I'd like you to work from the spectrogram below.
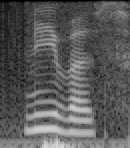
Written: nevus

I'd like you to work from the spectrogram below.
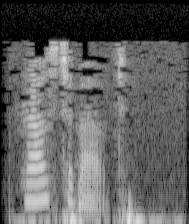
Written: roustabout

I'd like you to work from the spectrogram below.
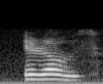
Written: erose

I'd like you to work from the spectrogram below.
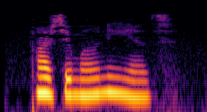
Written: parsimonious

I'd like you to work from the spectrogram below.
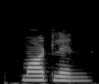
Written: maudlin

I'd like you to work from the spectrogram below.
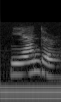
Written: meander

